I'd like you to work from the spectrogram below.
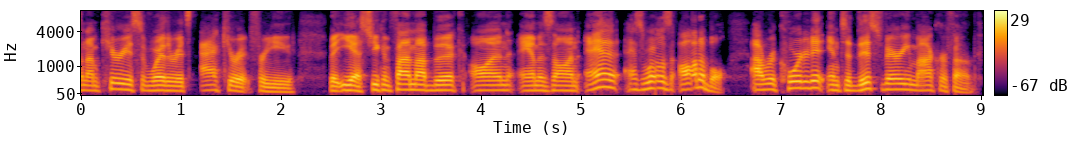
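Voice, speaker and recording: A man's voice: fairly high pitch, clean tone, dry recording, clean studio sound. A man with an Appalachian accent speaking as a guest author in an earnest, inspirational interview, exhorting like a preacher.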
